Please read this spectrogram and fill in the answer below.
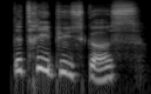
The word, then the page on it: de Triibhüssgàs: Bas Rhin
